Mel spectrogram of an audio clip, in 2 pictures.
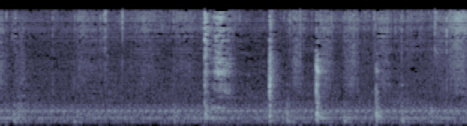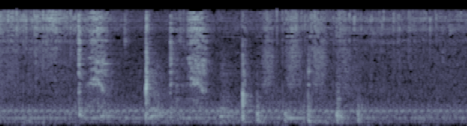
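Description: A flat metal spatula scraping and tapping on an iron tawa in scattered sharp strokes as a chapathi is pressed and turned, over a faint sizzle of the bread cooking.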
